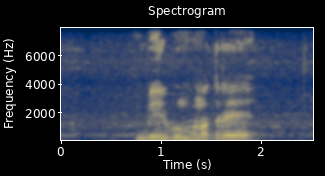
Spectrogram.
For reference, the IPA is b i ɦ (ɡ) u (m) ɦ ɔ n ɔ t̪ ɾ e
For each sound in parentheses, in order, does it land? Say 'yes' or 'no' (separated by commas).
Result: no, yes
